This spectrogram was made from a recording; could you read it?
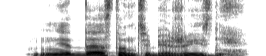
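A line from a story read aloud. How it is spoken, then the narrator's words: Friend sighing. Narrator (Russian): вздохнул друг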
